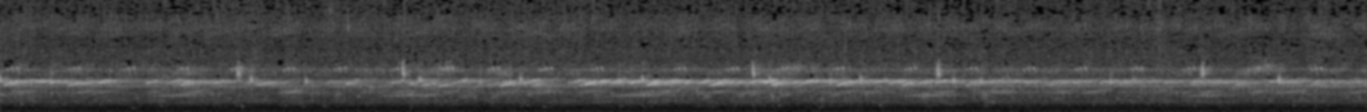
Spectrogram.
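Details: Frogs at a lake keep up a dense, even croaking chorus with a bright high ringing band on top, punctuated by short sharp pulses roughly every second or two.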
